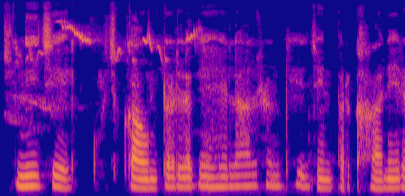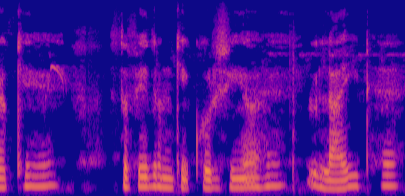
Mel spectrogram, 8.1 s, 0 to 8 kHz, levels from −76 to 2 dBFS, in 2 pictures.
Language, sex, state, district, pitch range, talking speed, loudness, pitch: Hindi, male, Bihar, Bhagalpur, 135-160 Hz, 150 wpm, -26 LUFS, 150 Hz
